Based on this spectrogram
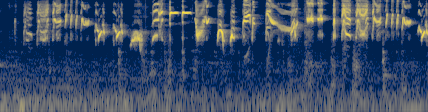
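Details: Lure song of a white-rumped shama meant to stir other shamas to sing, dense and varied, mixing sweeping whistles, rattling chatter and clipped notes in quick succession.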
